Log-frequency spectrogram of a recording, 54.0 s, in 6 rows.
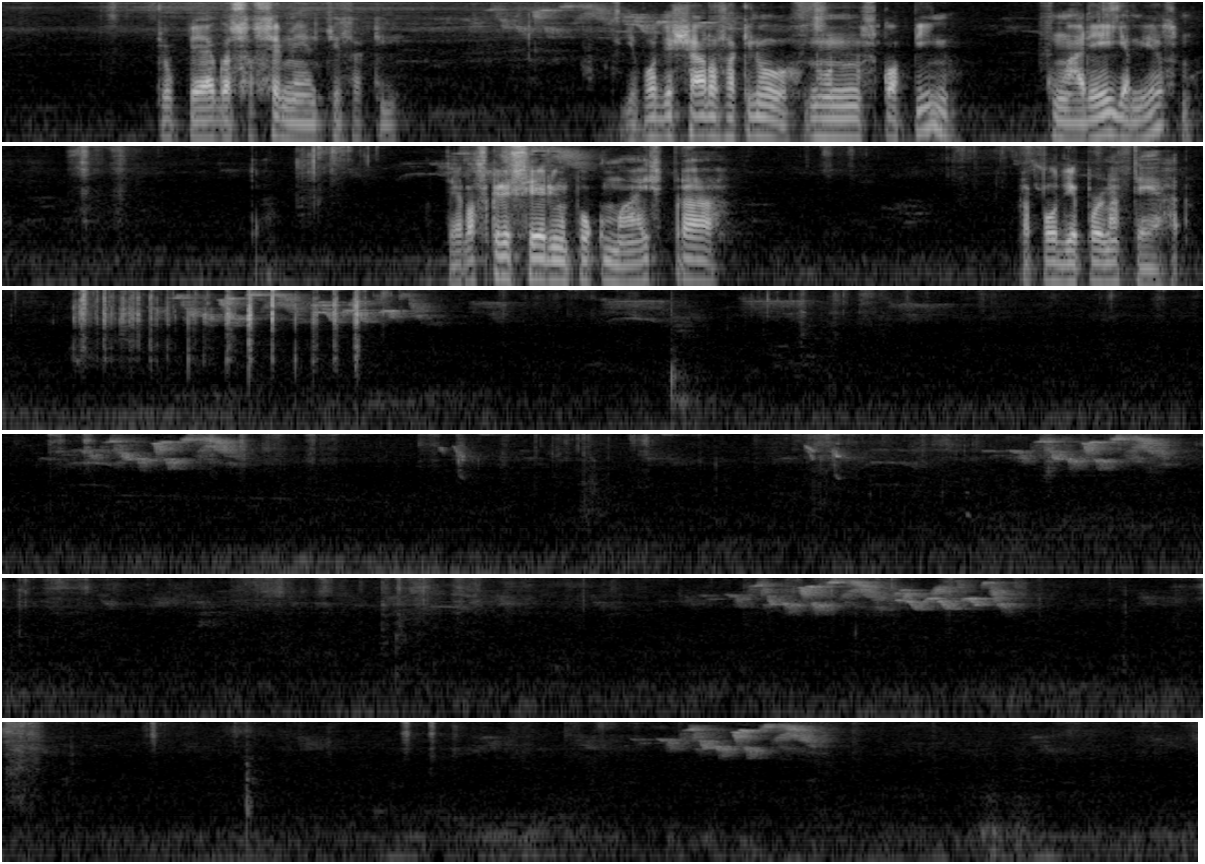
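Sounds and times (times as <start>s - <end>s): birds chirping: 1.2s - 8.9s, 10.4s - 14.3s, 18.7s - 24.1s, 27.2s - 29.1s, 32.8s - 43.8s, 48.5s - 51.4s.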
